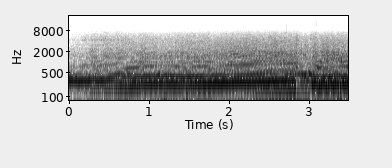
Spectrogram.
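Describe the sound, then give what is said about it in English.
A race car engine in a video game roars as it laps a track at night, holding a steady high drone that climbs slowly, then dips briefly near the end before rising again, like a gear change. “I'm going to narrate one of the laps at night.”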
